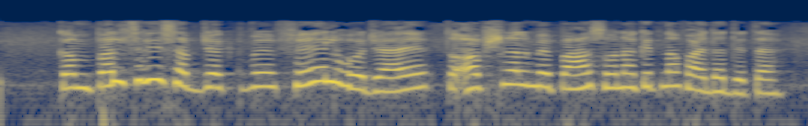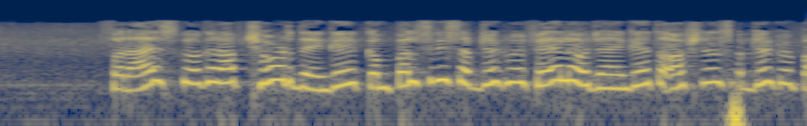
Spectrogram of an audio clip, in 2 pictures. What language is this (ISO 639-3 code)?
urd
